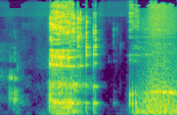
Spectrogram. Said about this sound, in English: That was crisp. See, that was a crisp burp.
